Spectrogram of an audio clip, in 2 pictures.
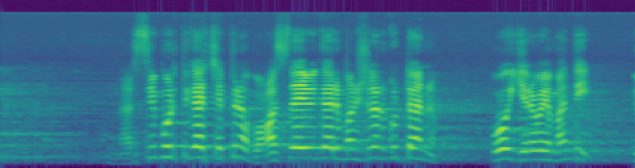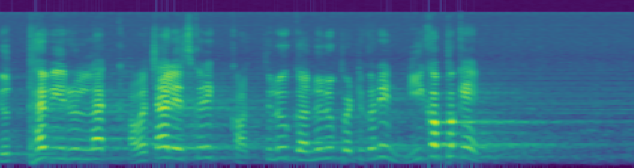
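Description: Another man answers loudly through loudspeakers.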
